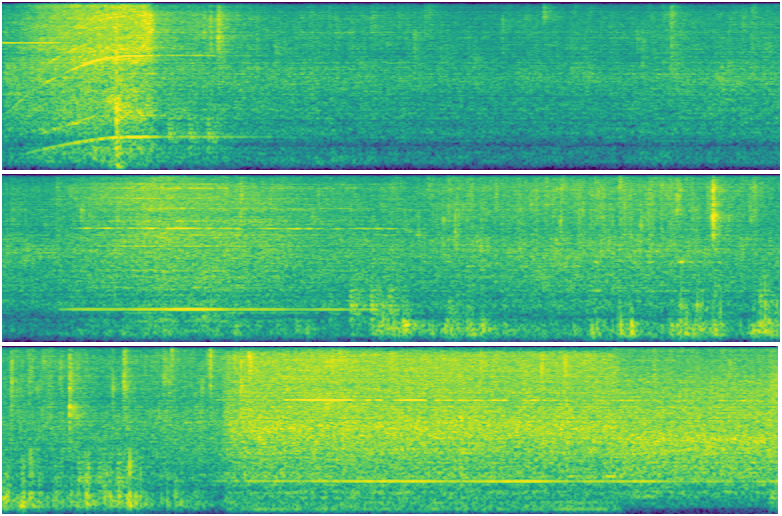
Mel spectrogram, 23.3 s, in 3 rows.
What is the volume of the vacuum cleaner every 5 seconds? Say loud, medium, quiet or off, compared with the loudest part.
loud, loud, medium, loud, loud.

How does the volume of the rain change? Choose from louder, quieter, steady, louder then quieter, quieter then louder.
louder.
